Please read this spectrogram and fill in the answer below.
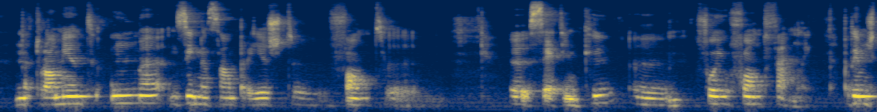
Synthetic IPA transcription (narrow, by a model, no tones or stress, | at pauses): nɐt̪uɾalˠmẽnt̪ɨumɐd̪ɨziɣnɐsɐ̃w̃pɐɾɐeʃt̪ɨfõnt̪ | ɛsɛ̰t̪ĩŋkʰɨɛfojufõnt̪fɐ̰mlˠḭpuðemʊʃ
